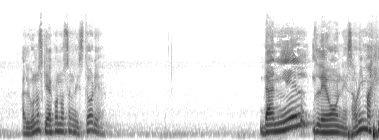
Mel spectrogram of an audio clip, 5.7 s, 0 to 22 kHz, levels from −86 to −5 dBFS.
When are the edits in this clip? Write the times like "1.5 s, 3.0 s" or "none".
4.7 s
